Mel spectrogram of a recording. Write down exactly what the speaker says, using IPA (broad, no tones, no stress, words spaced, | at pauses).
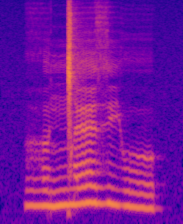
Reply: ɦəŋ͡ǀɛz jʊ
